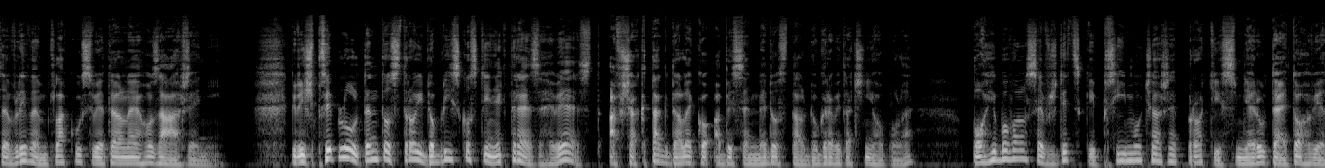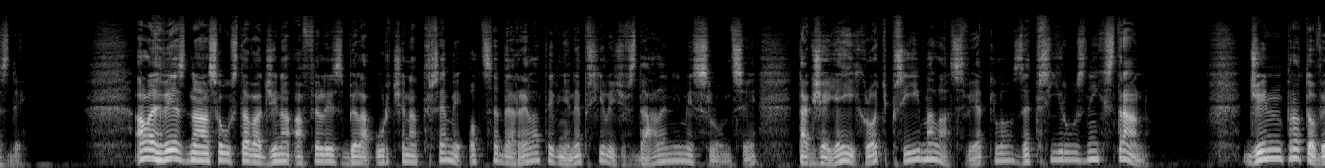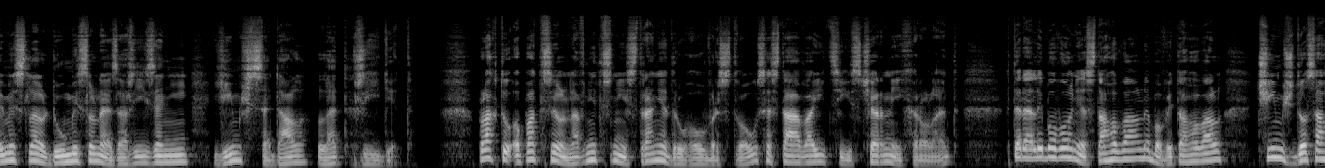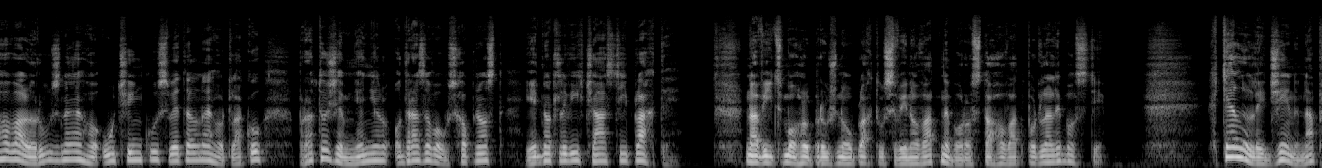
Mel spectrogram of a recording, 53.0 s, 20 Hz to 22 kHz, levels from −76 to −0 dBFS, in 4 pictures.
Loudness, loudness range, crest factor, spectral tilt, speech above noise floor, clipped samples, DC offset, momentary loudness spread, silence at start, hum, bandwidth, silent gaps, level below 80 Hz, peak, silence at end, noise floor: -25 LUFS; 5 LU; 24 dB; -4.5 dB/octave; 42 dB; under 0.1%; under 0.1%; 11 LU; 0 s; none; 16 kHz; none; -50 dBFS; -2 dBFS; 0 s; -67 dBFS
